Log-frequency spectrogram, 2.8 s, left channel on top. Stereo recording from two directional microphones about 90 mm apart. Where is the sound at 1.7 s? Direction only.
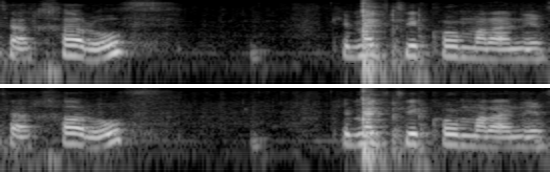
35° left (ahead or behind).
